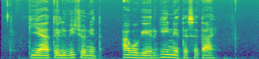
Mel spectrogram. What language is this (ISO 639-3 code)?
kln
